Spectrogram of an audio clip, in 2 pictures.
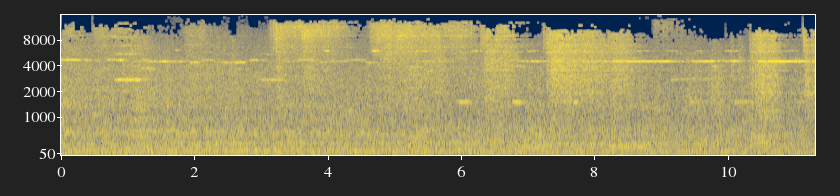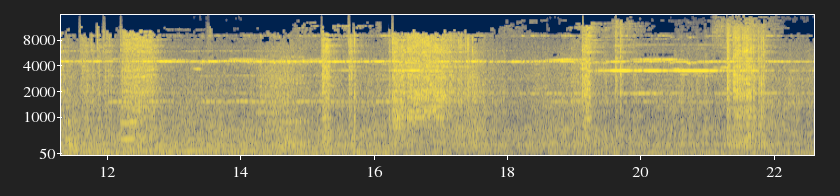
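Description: Loaded iron-ore gondola wagons rolling slowly past close by: a steady rumble of steel wheels on the rail, with high-pitched squeals and short scraping hisses from the running gear coming and going every second or two.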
